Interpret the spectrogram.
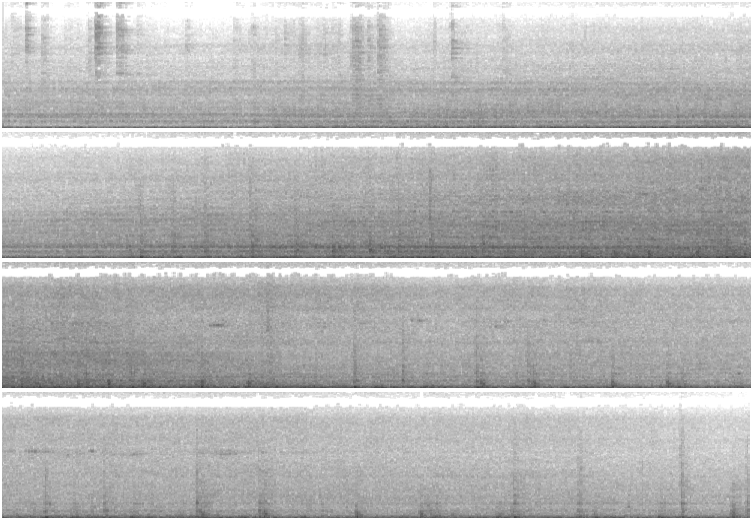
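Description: A steam-hauled train passing. It grows louder to a peak about halfway through, then fades as the carriages go by, with wheels clicking over the rail joints.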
